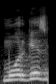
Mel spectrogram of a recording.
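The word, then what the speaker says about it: mortgage: रहे हो या फिर मोर्गेज के द्वारा ट्रांसफर कर रहे हो, मोर्गेज भी कहते हैं टी साइलेंट रहता है, लीज के द्वारा आप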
